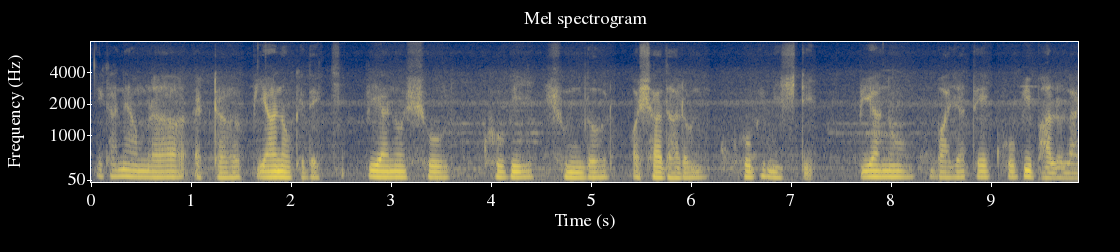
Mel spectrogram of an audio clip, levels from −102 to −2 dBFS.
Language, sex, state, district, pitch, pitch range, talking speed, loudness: Bengali, male, West Bengal, Jhargram, 120 Hz, 115-125 Hz, 105 wpm, -20 LUFS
